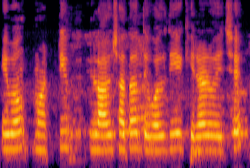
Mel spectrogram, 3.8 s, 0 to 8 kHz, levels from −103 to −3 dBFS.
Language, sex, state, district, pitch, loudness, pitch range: Bengali, female, West Bengal, Jalpaiguri, 235 Hz, -19 LUFS, 225-245 Hz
